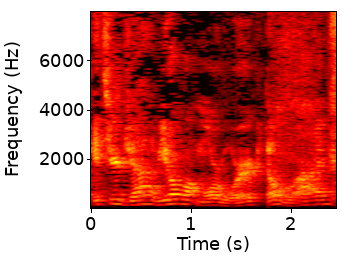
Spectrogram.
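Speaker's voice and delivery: put-on high, laughing drunk voice; drunk customer teasing. Drunk customer teasing the cart boys, high and jokey. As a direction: rib them with a grin. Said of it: "He's like".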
